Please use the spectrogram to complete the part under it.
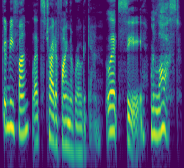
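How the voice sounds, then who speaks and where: A gruff female monster hunter from a video game, pitched low and recorded very dry. She drawls in a folksy, sardonic way, like a hard-drinking trail guide who has seen plenty. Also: big pitch swings, normal speed, no echo. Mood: dryly joking. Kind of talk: video game character dialogue.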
